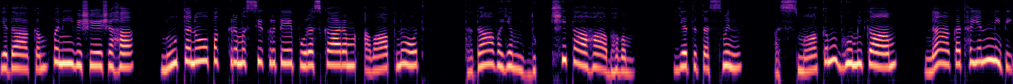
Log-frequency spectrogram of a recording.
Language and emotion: Sanskrit, sad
